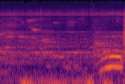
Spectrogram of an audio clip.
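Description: Domestic high-flying Giribaz pigeons cooing near their food, a soft low throaty coo rising near the end, close by, with faint background rustle.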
